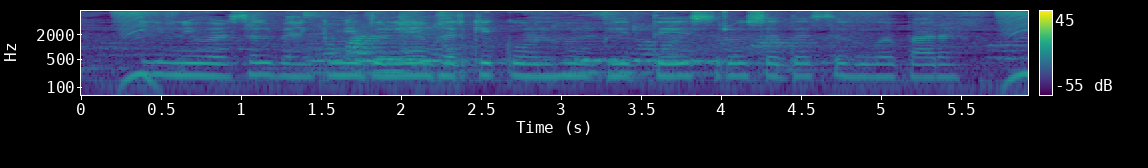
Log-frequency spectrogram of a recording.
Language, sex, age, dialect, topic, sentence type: Maithili, female, 18-24, Angika, banking, statement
